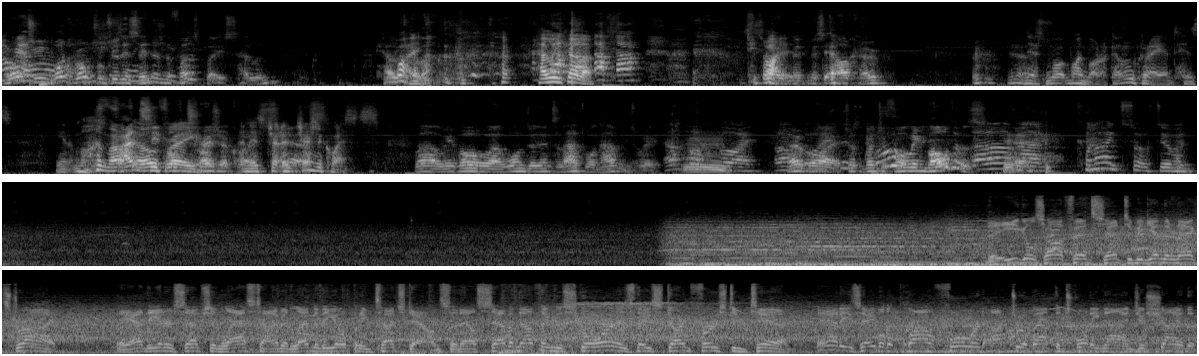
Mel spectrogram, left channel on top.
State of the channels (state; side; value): different; both; correlation 0.00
